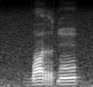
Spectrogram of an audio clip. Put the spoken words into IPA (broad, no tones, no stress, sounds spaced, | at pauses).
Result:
ɡ͡b ɒ r ɓ õ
